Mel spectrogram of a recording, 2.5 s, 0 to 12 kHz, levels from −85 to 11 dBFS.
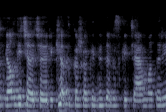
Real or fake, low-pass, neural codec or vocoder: real; 7.2 kHz; none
